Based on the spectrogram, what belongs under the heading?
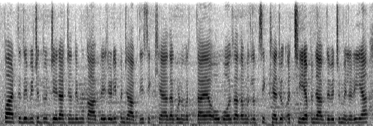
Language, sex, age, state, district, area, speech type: Punjabi, female, 18-30, Punjab, Mohali, urban, spontaneous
